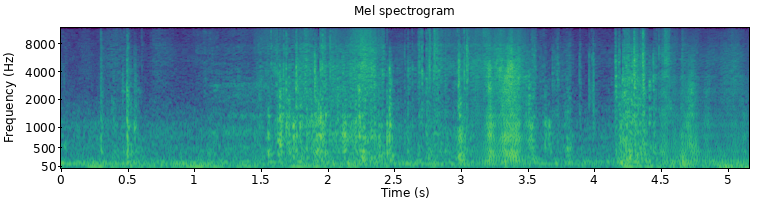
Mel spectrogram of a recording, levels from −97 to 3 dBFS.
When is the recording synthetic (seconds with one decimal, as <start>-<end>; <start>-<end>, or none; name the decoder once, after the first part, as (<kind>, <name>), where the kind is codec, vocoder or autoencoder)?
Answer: 3.1-3.5 (vocoder, Vocos); 4.5-5.2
